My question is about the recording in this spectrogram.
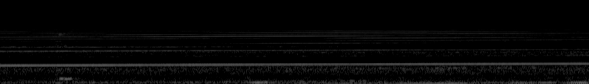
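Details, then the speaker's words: Traxxas EZ-Peak Plus charger fitted with a replacement 30x30x10 mm five-blade 12 V fan, swapped for the original noisy fan with a dry bushing: a quiet, steady high hum with no rattle; normal. "the new fan is in I've used it a couple times so far and I'll get it going for you just so you can hear what it sounds like of course it'll spool up after a while"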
